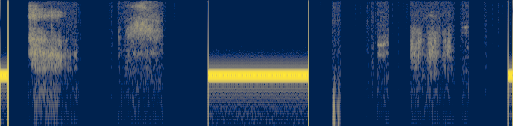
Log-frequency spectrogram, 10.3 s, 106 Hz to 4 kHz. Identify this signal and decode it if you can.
Ringback tone (North America), 440 + 480 Hz.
